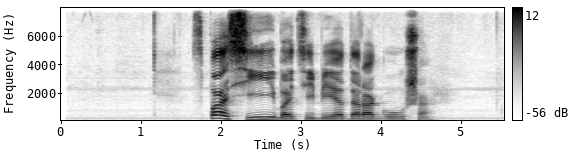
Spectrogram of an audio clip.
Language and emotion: Russian, positive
